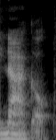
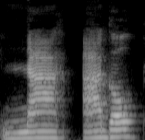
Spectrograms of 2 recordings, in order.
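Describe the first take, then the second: First: The second a-vowel is dropped, giving a short syllable. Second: Both a-vowels are pronounced, giving a longer first syllable. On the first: It is how ordinary people commonly say it. "The regular people would say nago" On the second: It sounds very formal and proper. "speaking very, very properly if you say naago"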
